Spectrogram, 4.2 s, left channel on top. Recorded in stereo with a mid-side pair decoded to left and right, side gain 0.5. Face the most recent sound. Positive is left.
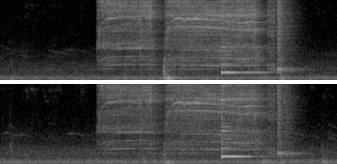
turn(degrees=-20)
